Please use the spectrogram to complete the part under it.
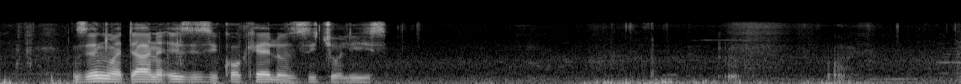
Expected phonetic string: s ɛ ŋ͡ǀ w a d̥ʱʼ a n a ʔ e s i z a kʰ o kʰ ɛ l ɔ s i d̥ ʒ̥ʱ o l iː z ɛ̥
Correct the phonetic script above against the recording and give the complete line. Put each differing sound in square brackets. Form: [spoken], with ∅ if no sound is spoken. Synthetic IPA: [z] ɛ ŋ͡ǀ w a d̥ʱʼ a n a ʔ e [z] i z [i] kʰ [ɔ] kʰ ɛ l ɔ [z] i d̥ ʒ̥ʱ o l iː [s] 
